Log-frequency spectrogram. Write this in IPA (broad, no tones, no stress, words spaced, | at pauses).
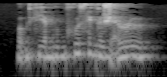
o̰ɡfʲæbuɡxu seɡøʒæ̰ ɹɯ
